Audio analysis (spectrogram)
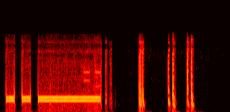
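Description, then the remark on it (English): Telephone tones as an emergency call is transferred to the ambulance service: two short beeps, a longer steady tone, then a quick series of clipped dialing beeps with brief gaps between them, fairly loud and with no voices. “Let me connect you to the ambulance.”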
